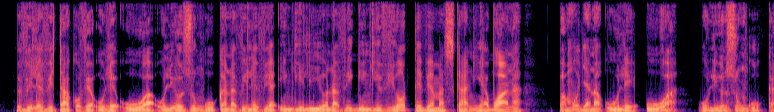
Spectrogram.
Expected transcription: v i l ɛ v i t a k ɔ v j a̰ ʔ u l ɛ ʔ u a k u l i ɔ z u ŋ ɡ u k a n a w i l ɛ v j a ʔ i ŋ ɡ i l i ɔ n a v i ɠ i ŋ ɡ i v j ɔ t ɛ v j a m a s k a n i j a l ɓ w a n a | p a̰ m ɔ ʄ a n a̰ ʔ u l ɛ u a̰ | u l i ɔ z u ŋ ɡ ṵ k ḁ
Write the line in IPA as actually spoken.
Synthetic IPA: v i l ɛ v i t a k ɔ v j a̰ ʔ u l ɛ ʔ u a ʔ u l i ɔ z u ŋ ɡ u k a n a v i l ɛ v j a ʔ i ŋ ɡ i l i ɔ n a v i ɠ i ŋ ɡ i v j ɔ t ɛ v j a m a s k a n i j a ɓ w a n a | p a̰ m ɔ ʄ a n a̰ ʔ u l ɛ u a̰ | u l i ɔ z u ŋ ɡ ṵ k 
